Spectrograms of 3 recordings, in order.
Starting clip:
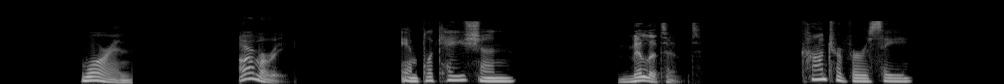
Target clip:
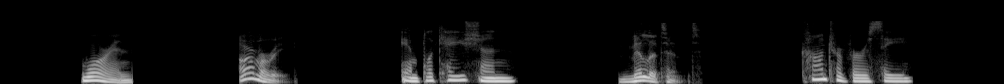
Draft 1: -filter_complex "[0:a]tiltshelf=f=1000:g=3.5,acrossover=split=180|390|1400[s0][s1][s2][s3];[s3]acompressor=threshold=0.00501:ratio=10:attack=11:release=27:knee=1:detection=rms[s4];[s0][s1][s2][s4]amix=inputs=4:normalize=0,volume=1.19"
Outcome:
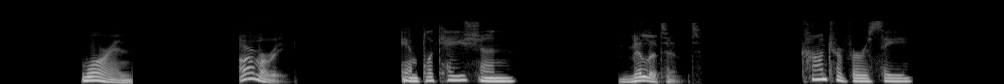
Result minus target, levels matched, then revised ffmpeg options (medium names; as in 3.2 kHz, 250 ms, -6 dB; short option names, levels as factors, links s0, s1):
1 kHz band +5.0 dB
-filter_complex "[0:a]tiltshelf=f=1000:g=10,acrossover=split=180|390|1400[s0][s1][s2][s3];[s3]acompressor=threshold=0.00501:ratio=10:attack=11:release=27:knee=1:detection=rms[s4];[s0][s1][s2][s4]amix=inputs=4:normalize=0,volume=1.19"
